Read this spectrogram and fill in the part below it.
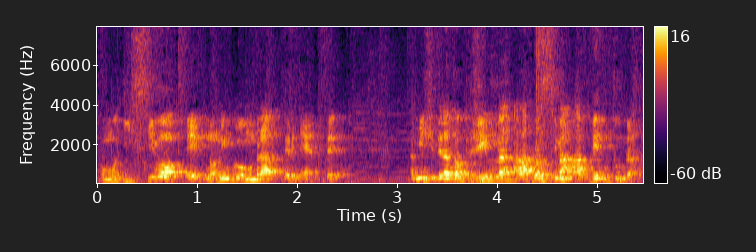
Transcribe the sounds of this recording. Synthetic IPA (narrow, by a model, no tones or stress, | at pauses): komot̪isːimoenːoniŋɡombɾapernjɛ̰nt̪e | amiːt͡ʃid̪elat̪ɔpːd͡ʒimalːapɾɔsːimaʔavːent̪uːɾa̰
